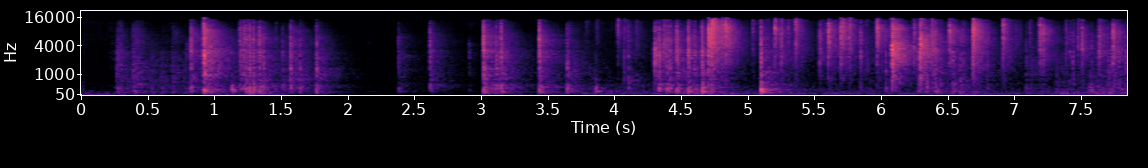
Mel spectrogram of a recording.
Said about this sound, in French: Une symphonie de craquements. Seuls les bons pains font ces bruits-là.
